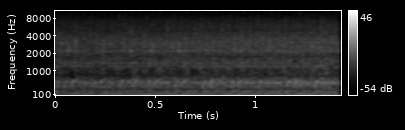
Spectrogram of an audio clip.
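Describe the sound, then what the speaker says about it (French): A Golf 4 GTI petrol engine idles while warming up, a steady close mid-pitched hum with an even mechanical texture and no change in revs, alone without voices. "Donc on chauffe le moteur comme je vous ai dit hein."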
